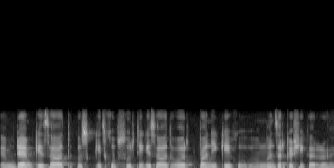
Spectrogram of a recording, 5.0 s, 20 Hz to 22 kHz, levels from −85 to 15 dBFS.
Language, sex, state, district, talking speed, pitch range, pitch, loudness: Hindi, female, Delhi, New Delhi, 145 wpm, 195-210 Hz, 205 Hz, -19 LUFS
